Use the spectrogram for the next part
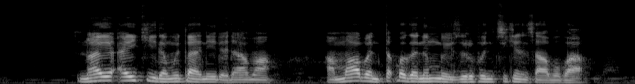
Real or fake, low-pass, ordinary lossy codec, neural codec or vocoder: fake; 19.8 kHz; none; codec, 44.1 kHz, 7.8 kbps, Pupu-Codec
